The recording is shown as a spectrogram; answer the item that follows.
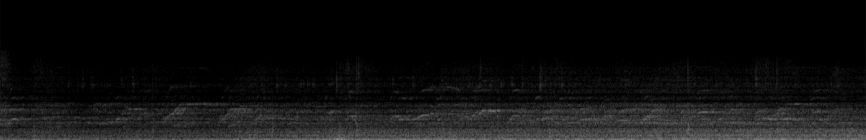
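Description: Outdoor traffic noise, a steady rumble and hiss that slowly grows louder, with a few faint, high bird chirps over it.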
